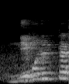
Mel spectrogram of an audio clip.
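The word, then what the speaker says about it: mnemonic: তারপর হচ্ছে নিউমোনিক, নিউমোনিকটা শিখবো হচ্ছে কি অ্যামনিমোনিক, অ্যামনিমোনিক, অ্যামনিমোনিক। এখানে এমটা কিন্তু প্রথম উচ্চারণ আমরা যখন বলি নিউমোনিক তখন কিন্তু উচ্চারিত হচ্ছে না।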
